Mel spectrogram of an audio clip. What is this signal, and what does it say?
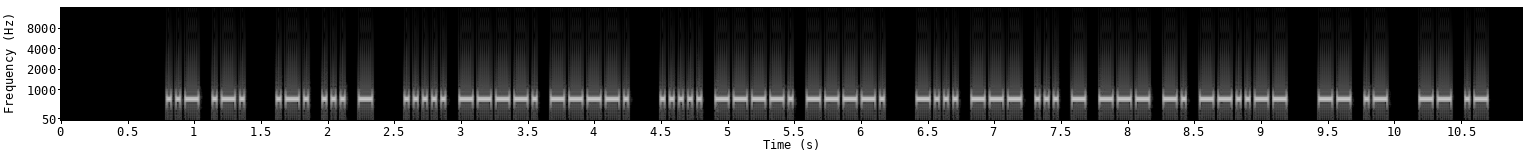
Morse code, heard as a keyed tone, about 36 wpm, 700 Hz. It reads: UR RST 599 599 BOSTON, MA MA
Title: Practice QSO - Exchange 1 - Beginning - 35wpm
